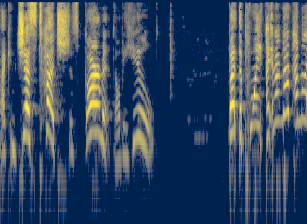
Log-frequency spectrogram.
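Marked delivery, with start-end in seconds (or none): 0.0-3.1 openly sarcastic, mocking put-on tone. Acting out the woman with the issue of blood: sarcastic imitation. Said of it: "I'm being sarcastic".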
